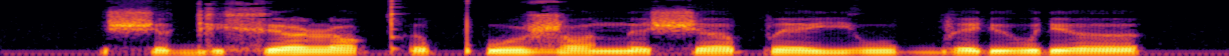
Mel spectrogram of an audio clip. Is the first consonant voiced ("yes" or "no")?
no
